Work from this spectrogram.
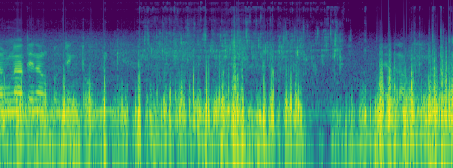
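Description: A small amount of water is poured into a cooking pot with garlic and tomato, giving a close, bubbling splash and trickle. A person speaks throughout.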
